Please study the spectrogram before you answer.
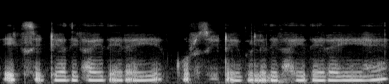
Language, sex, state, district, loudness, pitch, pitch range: Hindi, female, Rajasthan, Jaipur, -17 LUFS, 195 Hz, 190-220 Hz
